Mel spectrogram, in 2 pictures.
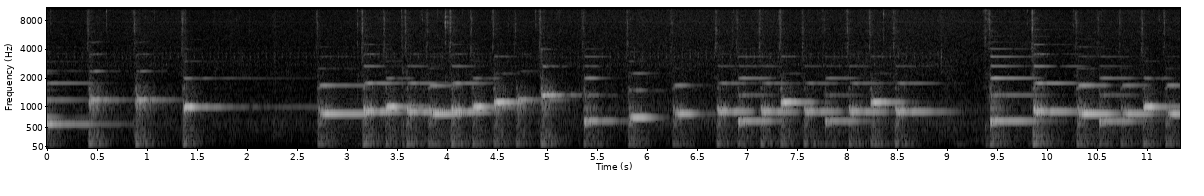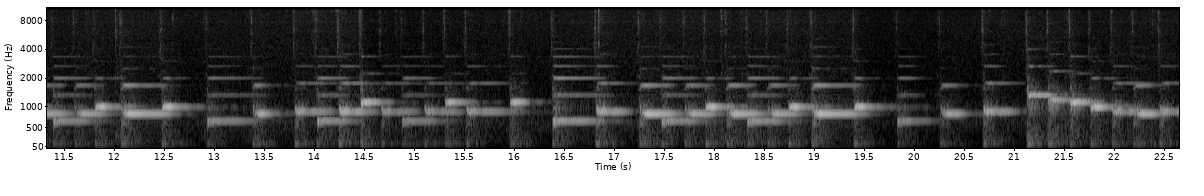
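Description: Roland digital piano played with the right hand alone: a single line of separate notes, moving up and down mostly by step in short runs, with a brief pause about two seconds in.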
